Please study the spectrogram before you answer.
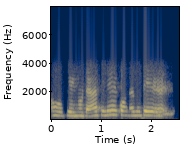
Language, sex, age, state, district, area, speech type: Malayalam, female, 18-30, Kerala, Idukki, rural, conversation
